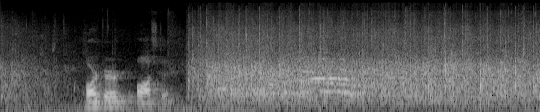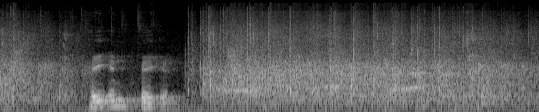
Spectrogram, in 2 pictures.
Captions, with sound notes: Parker Austin [applause] Peyton Bacon [applause]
